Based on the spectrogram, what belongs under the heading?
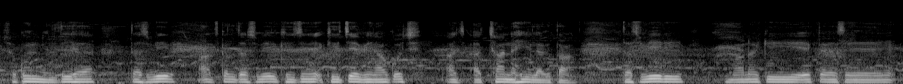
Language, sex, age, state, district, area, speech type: Urdu, male, 18-30, Bihar, Saharsa, urban, spontaneous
